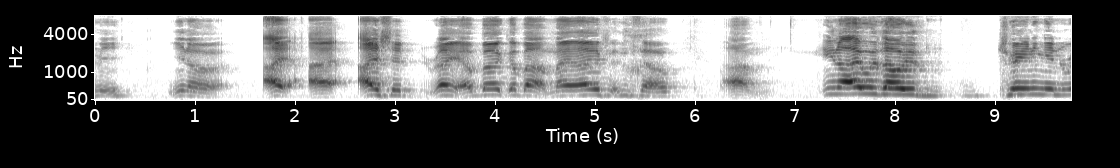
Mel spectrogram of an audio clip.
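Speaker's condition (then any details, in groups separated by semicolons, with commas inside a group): Cerebral palsy; difficult to talk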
